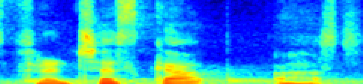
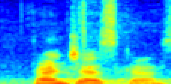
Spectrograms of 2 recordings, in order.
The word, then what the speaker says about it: Francesca: Because the people were just wanting to know how to actually pronounce your name. It's Francesca. Francesca, sorry.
